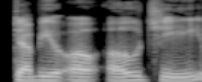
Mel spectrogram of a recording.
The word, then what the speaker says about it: Woog: Dan Woog, which is WOOG, rhymes with Vogue, and Dan I mean, I go back to 7th grade at Long Lots, middle school is that middle school?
